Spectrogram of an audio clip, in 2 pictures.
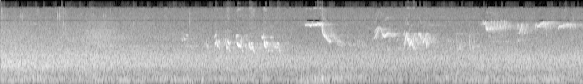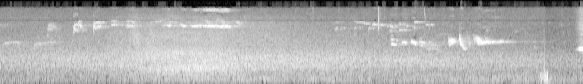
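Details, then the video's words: European robin delivering scattered high, thin warbled and whistled phrases, quick and varied, over a constant hum of distant traffic with a louder passing swell midway and a sharp knock at the end. "English Robin - Erithacus rubecula - Rødhals - Glóbrystingur - Söngfugl"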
